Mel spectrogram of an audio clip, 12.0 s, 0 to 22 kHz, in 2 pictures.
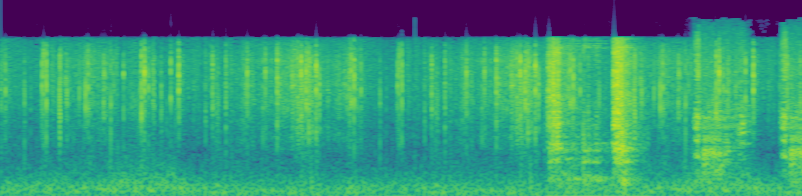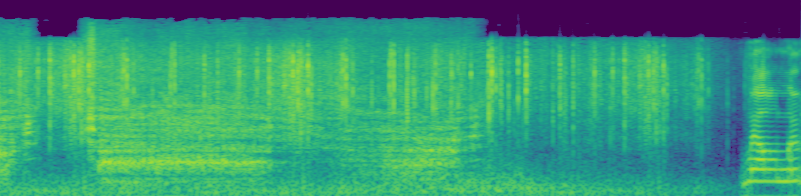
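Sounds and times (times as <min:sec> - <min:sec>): fire crackling: 0:00.0 - 0:04.2, 0:04.8 - 0:11.5
fire extinguisher spraying: 0:05.2 - 0:09.7.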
